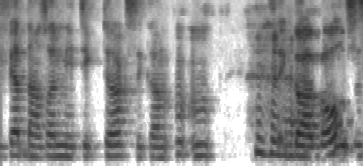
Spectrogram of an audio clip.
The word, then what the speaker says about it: TikTok: encore là, le T, j'entends, tu sais, moi je disais TikTok, le T très prononcé du québécois. Fait que encore là, j'entends un T plus subtil. TikTok.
